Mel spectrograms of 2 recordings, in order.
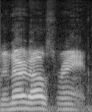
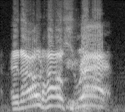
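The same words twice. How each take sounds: First: Said in the usual way. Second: RAT punched loud and higher; corrected reading. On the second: Real, not acted. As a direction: hit "rat" hard to fix the misreading. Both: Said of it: "didn't read it right the first time".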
